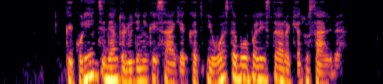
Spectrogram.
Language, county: Lithuanian, Vilnius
